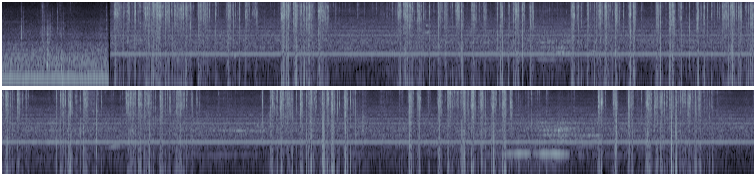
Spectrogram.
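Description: Plastic Rubik's Cube layers being turned, sped up: dense clicking and rattling in bursts of one to two seconds, with short pauses between runs of turns.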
